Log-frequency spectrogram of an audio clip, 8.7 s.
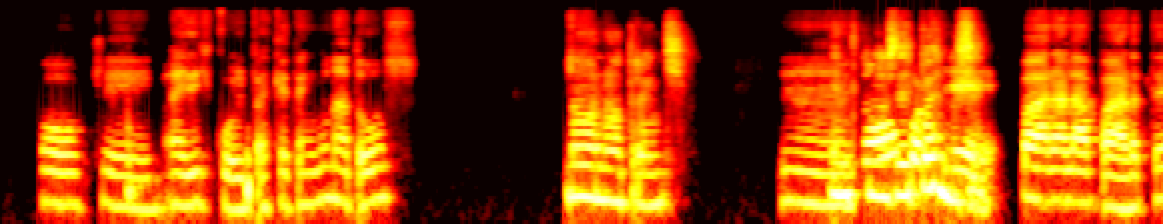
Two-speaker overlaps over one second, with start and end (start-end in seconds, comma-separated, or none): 6.2-7.5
